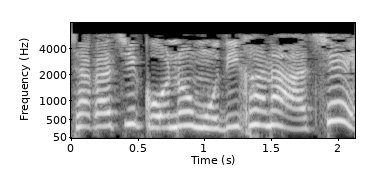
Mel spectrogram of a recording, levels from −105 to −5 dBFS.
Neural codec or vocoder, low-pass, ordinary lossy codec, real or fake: none; 7.2 kHz; MP3, 24 kbps; real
